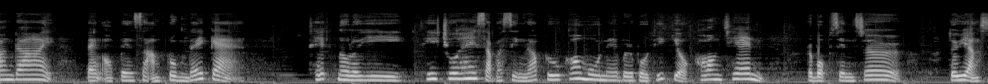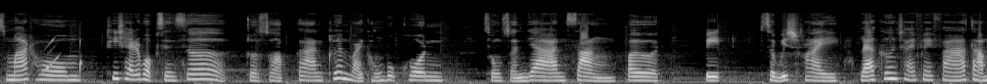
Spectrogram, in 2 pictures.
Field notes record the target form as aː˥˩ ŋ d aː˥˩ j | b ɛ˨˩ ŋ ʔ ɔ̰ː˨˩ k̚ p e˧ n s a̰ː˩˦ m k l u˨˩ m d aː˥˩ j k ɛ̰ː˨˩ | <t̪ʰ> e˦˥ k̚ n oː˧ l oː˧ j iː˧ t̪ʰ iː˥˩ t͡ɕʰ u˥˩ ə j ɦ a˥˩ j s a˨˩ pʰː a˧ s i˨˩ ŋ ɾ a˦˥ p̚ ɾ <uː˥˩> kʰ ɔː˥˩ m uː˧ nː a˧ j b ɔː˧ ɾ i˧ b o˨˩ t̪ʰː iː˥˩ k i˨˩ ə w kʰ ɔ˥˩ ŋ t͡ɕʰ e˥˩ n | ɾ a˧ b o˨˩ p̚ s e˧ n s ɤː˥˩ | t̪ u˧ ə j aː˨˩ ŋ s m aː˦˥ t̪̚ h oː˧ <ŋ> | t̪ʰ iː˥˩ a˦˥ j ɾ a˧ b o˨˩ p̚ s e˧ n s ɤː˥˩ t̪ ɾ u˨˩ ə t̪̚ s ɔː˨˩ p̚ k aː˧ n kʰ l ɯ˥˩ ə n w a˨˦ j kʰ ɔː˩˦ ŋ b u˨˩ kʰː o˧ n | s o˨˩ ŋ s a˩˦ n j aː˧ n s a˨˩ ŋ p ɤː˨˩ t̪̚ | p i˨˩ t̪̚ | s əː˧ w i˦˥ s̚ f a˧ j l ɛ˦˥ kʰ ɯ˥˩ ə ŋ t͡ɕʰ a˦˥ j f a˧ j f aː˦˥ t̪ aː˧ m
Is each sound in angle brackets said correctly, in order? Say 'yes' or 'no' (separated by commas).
yes, no, no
